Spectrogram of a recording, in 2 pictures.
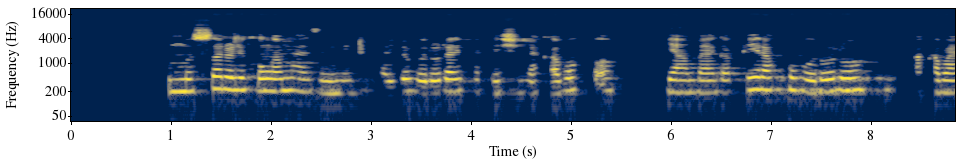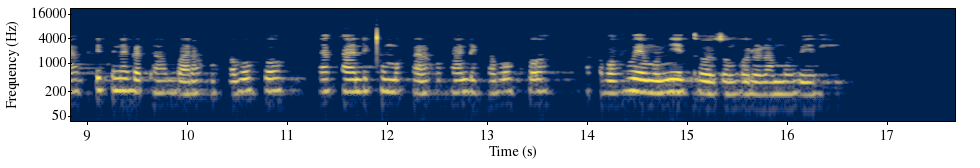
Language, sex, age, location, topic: Kinyarwanda, female, 18-24, Kigali, health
